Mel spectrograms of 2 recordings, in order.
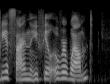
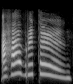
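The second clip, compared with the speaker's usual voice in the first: grand announcement; 9 semitones higher, 7 dB louder, slower than usual. Pretend. Grand return after bathroom break.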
